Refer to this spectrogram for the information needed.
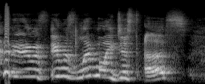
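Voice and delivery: high, giggly burst of laughter over the words; laughing it out, barely holding it together. Real, not acted. Laughing about the bromance.

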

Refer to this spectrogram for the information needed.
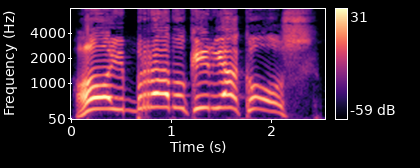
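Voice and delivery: high, loud acclaim; hammed-up crowd cheer. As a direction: cheer him on in a high, stretched shout. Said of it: "gridavano tutti gli dei".

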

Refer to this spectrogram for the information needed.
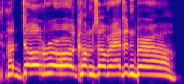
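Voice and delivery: high-pitched hammy English match commentator; bad English commentary. Streamer calling his team's playoff run, bad English commentary. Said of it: "I broke into a bad English commentary".

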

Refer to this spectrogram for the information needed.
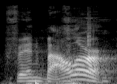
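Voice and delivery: put-on a brief Irish accent, announced as a second try; Finn Balor impression. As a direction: drawl the name out slowly in an Irish accent. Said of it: "There, there it is a little bit".

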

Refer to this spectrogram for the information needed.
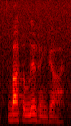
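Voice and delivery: usual speaking voice

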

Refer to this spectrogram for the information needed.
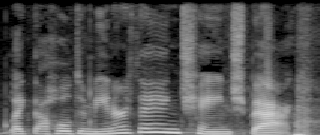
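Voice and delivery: ordinary talk

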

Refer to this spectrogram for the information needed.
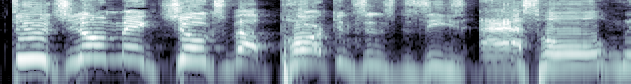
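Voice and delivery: high, loud mock heckler yell; angry heckler. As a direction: play the furious heckler shouting from the crowd. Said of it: "stands up ... and goes".

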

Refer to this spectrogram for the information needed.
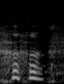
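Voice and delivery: very high put-on laugh; mocking laugh. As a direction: laugh in a squeaky mocking imitation.

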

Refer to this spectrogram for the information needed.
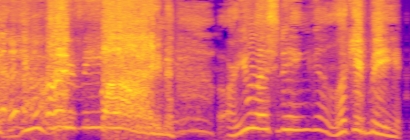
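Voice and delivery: high, loud insistence, easing slightly; imitated exasperated yelling. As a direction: shout it to convince an attacker. Voices exasperated man under attack.

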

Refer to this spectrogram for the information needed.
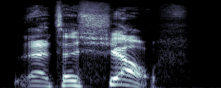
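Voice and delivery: a little pig protesting; piggy voice. Acted. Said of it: "cried Gub Gub".

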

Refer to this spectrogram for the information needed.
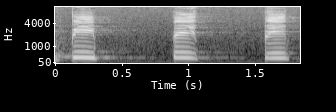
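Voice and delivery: high, steady machine beeps; high-pitched electronic beep imitation; imitated monitor beep. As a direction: mimic a hospital monitor beeping. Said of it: "the beeper's going".

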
